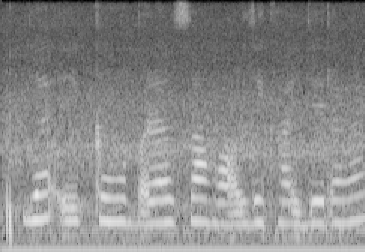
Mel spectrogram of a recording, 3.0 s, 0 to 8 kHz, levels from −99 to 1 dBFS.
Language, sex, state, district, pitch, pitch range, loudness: Hindi, female, Chhattisgarh, Raipur, 245 Hz, 240-260 Hz, -16 LUFS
